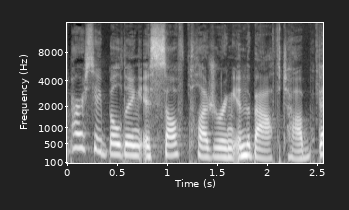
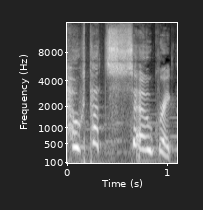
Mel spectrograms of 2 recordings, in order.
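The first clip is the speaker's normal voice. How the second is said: much higher, slow, insincere cheer; fake enthusiasm; 10 semitones higher than usual. Family pretending to be happy Pamela is leaving, fake cheer. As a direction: say it glad to be rid of her. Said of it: "You can tell by their tone of voice".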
